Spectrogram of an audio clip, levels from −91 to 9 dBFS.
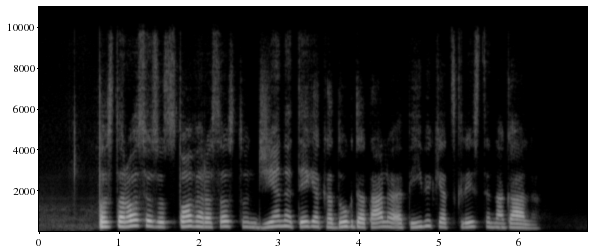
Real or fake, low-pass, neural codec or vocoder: fake; 9.9 kHz; codec, 24 kHz, 0.9 kbps, DualCodec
